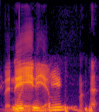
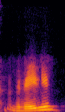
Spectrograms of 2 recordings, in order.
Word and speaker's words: vanadium: Vanadium. – Vanadium, yep.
